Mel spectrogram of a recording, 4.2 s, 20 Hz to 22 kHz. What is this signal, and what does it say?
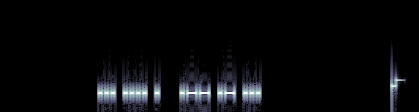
Morse code, heard as a keyed tone, about 38 wpm, 700 Hz. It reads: SHE WAS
